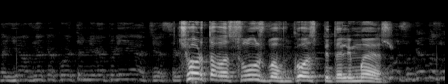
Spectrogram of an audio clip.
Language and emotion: Russian, angry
